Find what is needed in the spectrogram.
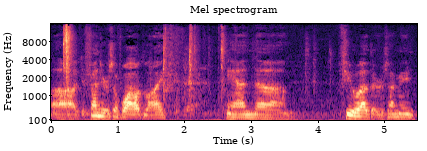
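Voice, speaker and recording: A man speaks very slowly at a fairly low pitch with fairly even intonation. Audible room echo and noticeable background noise come through. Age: 70s. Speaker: roadside attraction owner, animal rescuer. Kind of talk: casual interview. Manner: hesitant, many fillers.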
